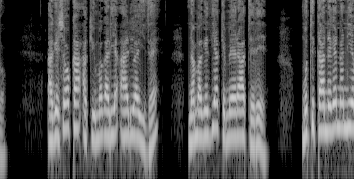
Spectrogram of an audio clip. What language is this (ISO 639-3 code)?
kik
